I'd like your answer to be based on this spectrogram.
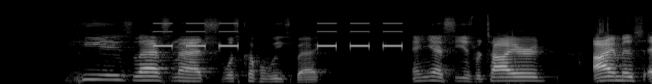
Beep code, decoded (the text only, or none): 3-3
